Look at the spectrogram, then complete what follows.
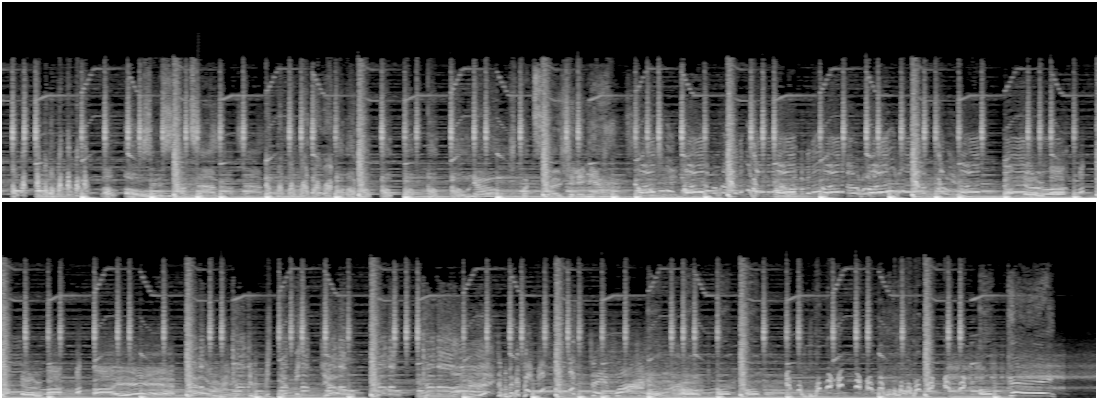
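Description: A French rap track plays loud, driven by a heavy, steady beat and deep bass, with dense layered production running continuously from start to finish.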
